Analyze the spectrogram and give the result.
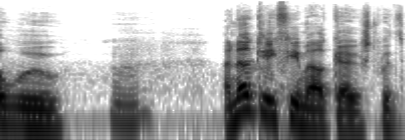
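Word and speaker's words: wewe: Who is woo. using that word? It was just W-E-W-E. Let's call it a woo.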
